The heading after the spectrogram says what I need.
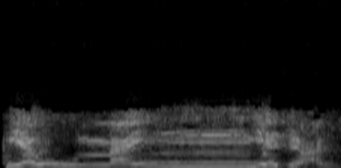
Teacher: جی، ادغام بغنہ ناقص اگر نون ساکن یا تنمین کے بعد واؤ اور یا آ جائے تو نون اپنا مخرج تو چھوڑ دیتا ہے مگر اپنی کوالٹیز میں سے غنہ کی کوالٹی کو نہیں چھوڑتا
